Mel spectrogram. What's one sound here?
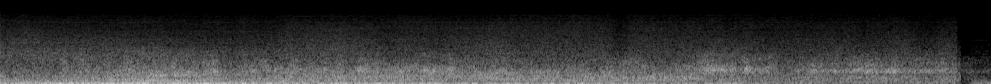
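A jet engine roars steadily with rushing wind.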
